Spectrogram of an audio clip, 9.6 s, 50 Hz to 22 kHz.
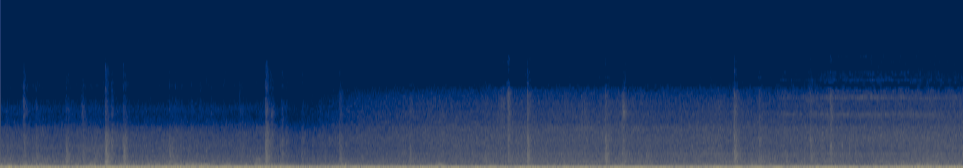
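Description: Interior of a Centovalli Railway electric panoramic train running at about 39 km/h: a steady rumble of wheels on rail, with faint scattered clicks. A steady low tone joins about three seconds in.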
